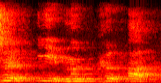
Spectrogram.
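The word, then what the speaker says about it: жинка: And the last word, the stress is on the first syllable.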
